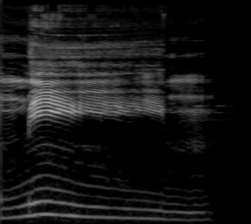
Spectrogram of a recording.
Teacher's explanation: characterized by the lips closing plus air and sound coming from the nasal passage. So when you're pronouncing your letter meme, your lips would close at the end of the pronunciation, but at the beginning, your lips won't be closed, and then you would have to release a.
